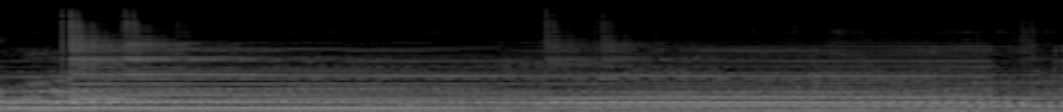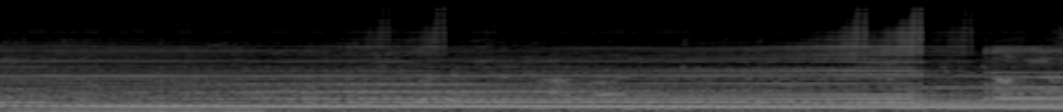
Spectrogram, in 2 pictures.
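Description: Layered electronic synthesizer drone: several sustained, steady tones held together, with a few brief noisy crackles scattered through. The lowest tone drops out about two-thirds of the way in while the higher tones carry on.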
